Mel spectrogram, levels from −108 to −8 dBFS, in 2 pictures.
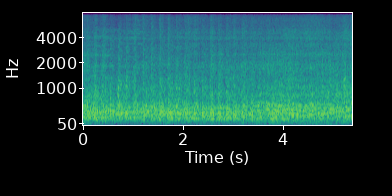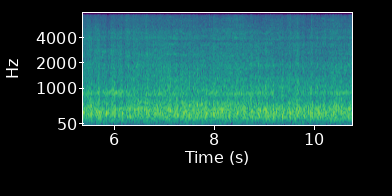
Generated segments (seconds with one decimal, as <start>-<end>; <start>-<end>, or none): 2.1-7.1; 9.3-9.8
